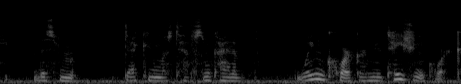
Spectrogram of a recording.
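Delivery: soft, whispered under the breath.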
